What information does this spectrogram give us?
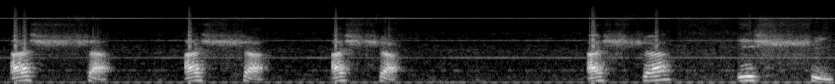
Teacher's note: sifat huruf yang berikutnya namanya adalah at-tafashi, angin menyebar di mulut. Ini hanya khusus huruf shin.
